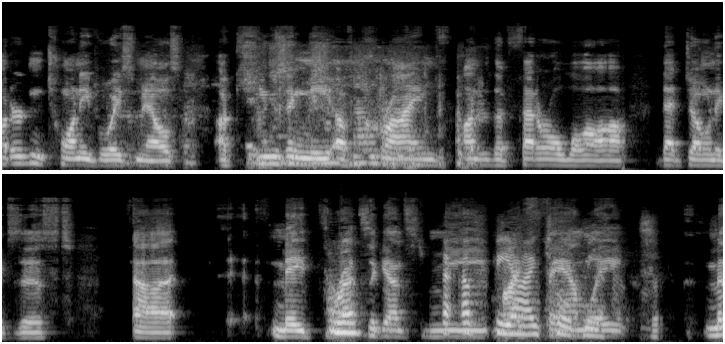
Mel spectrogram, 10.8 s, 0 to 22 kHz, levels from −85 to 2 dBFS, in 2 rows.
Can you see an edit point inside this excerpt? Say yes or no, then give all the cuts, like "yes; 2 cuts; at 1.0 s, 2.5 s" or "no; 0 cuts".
no; 0 cuts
